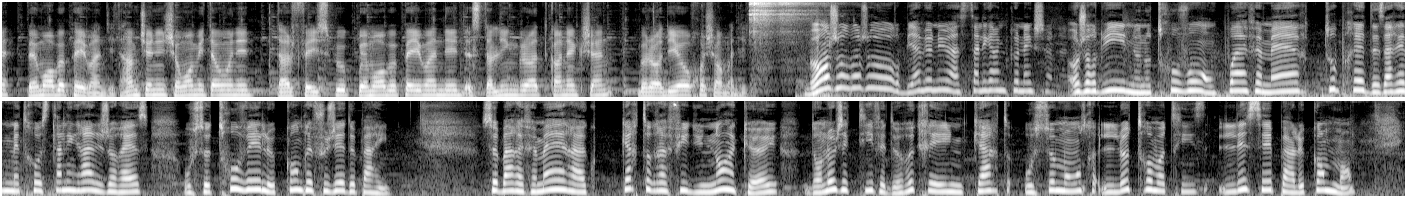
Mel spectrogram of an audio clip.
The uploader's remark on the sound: Suite de notre 1er plateau enregistré au Pont Ephémère lors de l'expo "Cartographie du non-accueil". Recorded at the Point Ephémère during the exhibition "Cartographie du non-accueil".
